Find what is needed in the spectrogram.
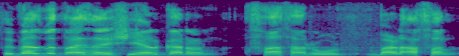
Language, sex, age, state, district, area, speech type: Kashmiri, male, 45-60, Jammu and Kashmir, Bandipora, rural, spontaneous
